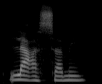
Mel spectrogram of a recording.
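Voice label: "lassa·mi", female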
